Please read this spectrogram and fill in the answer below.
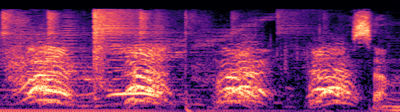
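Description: A racing team's crew cheering and shouting in short repeated calls, about two a second, over a background music track whose steady bass fades out about a second in. A man's narration begins at the very end.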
